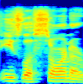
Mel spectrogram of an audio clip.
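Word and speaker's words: Isla Sorna: Oh, thankfully he pronounced Ela Sorna right because it's pron that's how it's pronounced.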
